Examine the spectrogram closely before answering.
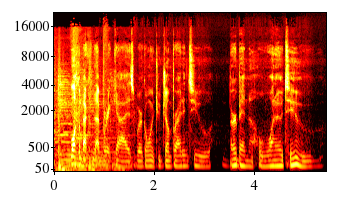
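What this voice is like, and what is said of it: Smooth radio-announcer voice. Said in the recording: “NPR voice... I was going for Parks and Recreation, the Smooth Jazz channel.”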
